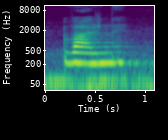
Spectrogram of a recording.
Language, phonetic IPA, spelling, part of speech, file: Belarusian, [ˈvaʐnɨ], важны, adjective, Be-важны.ogg
- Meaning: important, significant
